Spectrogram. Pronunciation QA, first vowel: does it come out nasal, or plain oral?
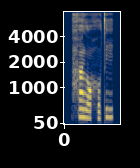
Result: nasal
